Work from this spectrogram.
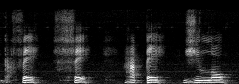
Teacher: Percebam que o som sai só pela boca. Então, o acento agudo, ele aparece somente sobre as vogais A, E, I, O, U, e ela fica com som aberto, tá?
